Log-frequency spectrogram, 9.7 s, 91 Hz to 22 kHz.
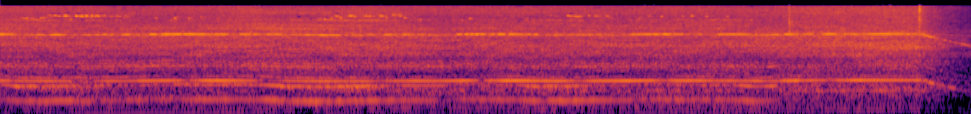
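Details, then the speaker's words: Bissell PowerForce upright vacuum after a belt replacement: steady whir with chirpy squeaks from dry wheels shifting in pitch as it's pushed; WD-40 on the wheels suggested. "now if your wheels are squeaky like mine are on this power force you're going to want to put some wd-40 on the wheels just to make sure they don't squeak like that because honestly this sounds like you have chipmunks stuck in the wheels of your vacuum"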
